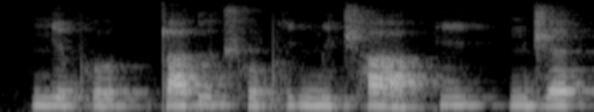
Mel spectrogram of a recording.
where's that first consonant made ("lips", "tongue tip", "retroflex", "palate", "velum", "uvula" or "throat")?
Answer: palate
